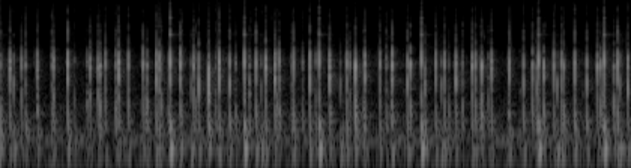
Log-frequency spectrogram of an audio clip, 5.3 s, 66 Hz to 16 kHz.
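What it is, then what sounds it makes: Mechanical keyboard with ceramic keycaps. Fingertips type on a mechanical keyboard with ceramic keycaps, making a rapid run of about 35 sharp, dry, clacky taps with almost no ring. The clicks have a bright, glassy tone that centres around 1.8 kHz, with little low end.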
